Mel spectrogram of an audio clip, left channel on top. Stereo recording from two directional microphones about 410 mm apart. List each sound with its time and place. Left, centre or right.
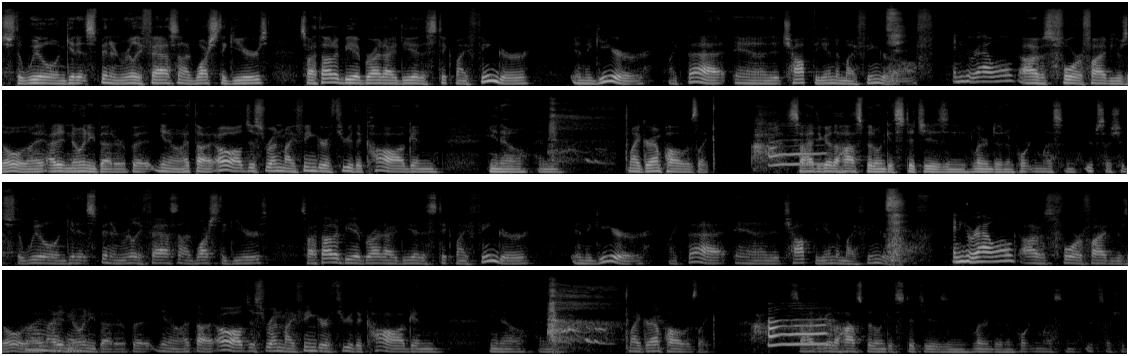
0.1 s speech: left
9.5 s a woman's voice: right
10.2 s speech: left
13.7 s speech: left
16.1 s speech: left
16.7 s a sound: right
17.6 s speech: left
18.8 s speech: left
